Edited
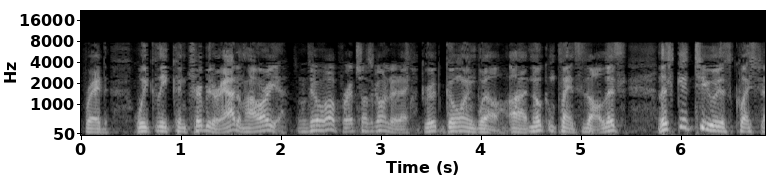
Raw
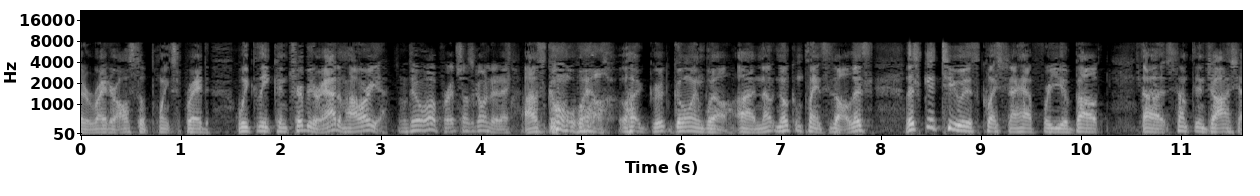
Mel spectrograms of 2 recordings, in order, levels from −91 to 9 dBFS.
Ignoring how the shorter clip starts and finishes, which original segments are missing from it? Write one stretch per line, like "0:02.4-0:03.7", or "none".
0:04.4-0:05.7
0:06.8-0:07.0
